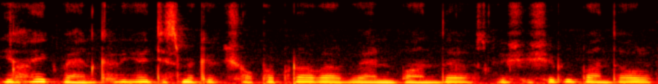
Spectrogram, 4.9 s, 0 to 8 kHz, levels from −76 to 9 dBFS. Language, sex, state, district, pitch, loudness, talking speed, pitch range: Hindi, female, Delhi, New Delhi, 205 Hz, -13 LUFS, 240 wpm, 195-210 Hz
